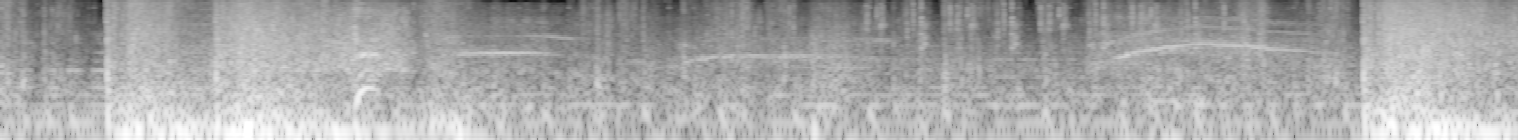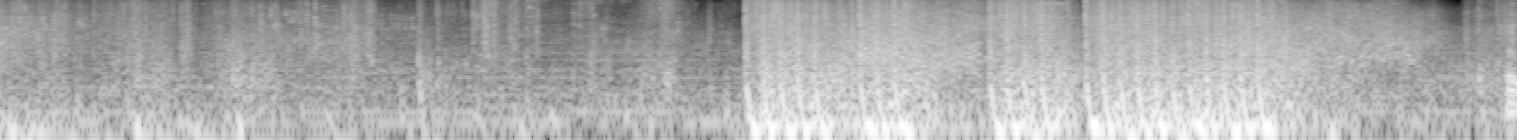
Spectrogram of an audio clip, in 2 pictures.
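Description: Gunfire in a video game, bursts of automatic shots in three loud clusters separated by quieter stretches with whistling and mechanical clicks between.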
